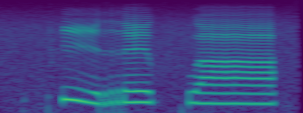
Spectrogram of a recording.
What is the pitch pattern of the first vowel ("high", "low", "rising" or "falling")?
falling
